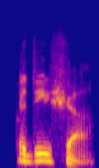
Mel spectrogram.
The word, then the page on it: godetia: American English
